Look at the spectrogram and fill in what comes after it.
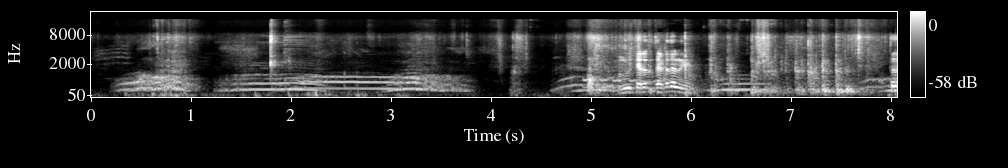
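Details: Two cats, Kaallu and Motu, after catching a big mouse: long steady drawn-out moaning tones lasting about two seconds, then a string of shorter arched wails, with music playing underneath.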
